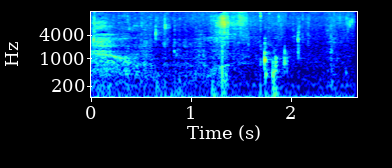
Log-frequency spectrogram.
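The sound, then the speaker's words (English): A can of sparkling water cracks open with a quick hiss, followed by a few faint fizzy pops and drips, quiet over a low steady hum. “As always, I've got a sparkling water right here. Ready?”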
